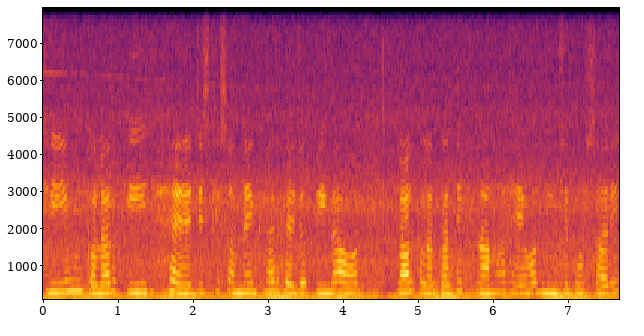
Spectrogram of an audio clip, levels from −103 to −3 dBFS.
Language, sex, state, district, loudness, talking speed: Hindi, female, Haryana, Charkhi Dadri, -18 LUFS, 170 wpm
